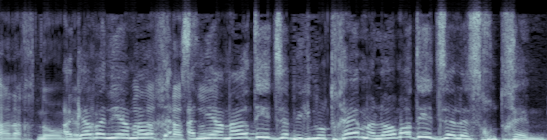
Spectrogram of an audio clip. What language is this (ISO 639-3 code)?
heb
